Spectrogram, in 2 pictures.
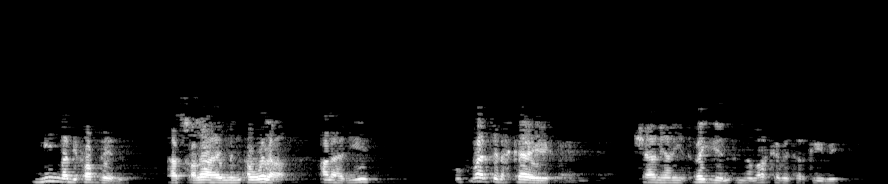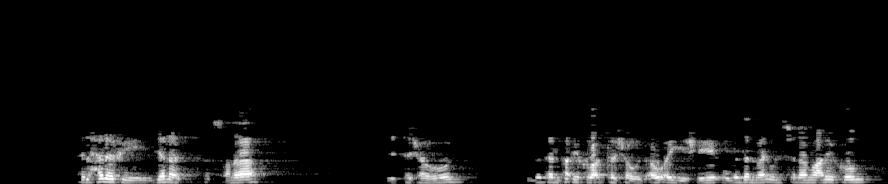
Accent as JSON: {"language": "Arabic", "town": "Damascus", "region": "Damascus Governorate", "country": "Syria", "said": "هناك عندنا في دمشق"}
